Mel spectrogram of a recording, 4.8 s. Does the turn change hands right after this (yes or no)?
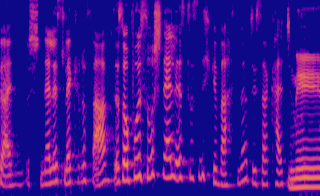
yes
